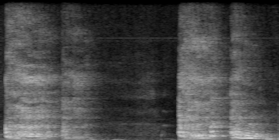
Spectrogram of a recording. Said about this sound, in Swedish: Jag måste hosta, förlåt. Hosta på.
